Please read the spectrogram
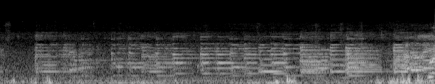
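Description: Acoustic guitars and a ukulele strumming the instrumental opening of a song, moving through a quick run of chord changes.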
